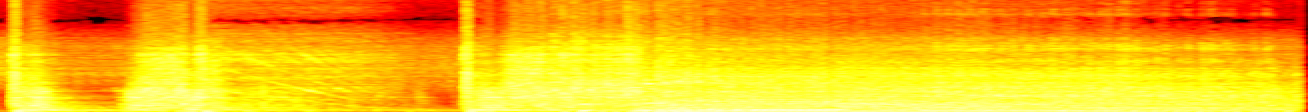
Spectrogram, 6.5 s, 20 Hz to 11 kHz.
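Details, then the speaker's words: Riding mower that intermittently only clicks when starting. The meter was on the starter's small spade terminal with the key turned to start and read about 9.5 volts. A couple of clicks, cranking, then the engine catches and runs steadily. Normal crank and start. "and I had roughly 9 and 1/2 volts so but of course that time it started"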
